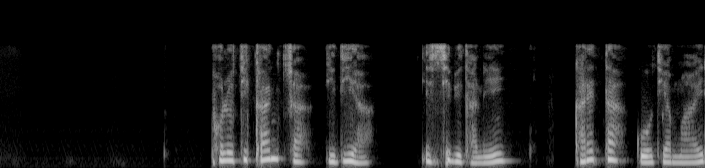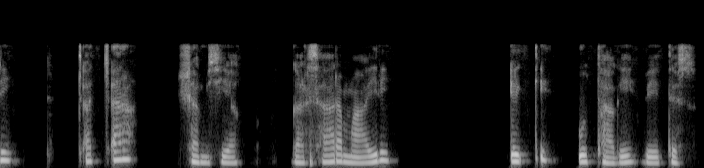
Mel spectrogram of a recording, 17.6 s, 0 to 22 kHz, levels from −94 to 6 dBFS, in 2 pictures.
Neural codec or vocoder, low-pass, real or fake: codec, 16 kHz, 8 kbps, FunCodec, trained on Chinese and English, 25 frames a second; 7.2 kHz; fake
